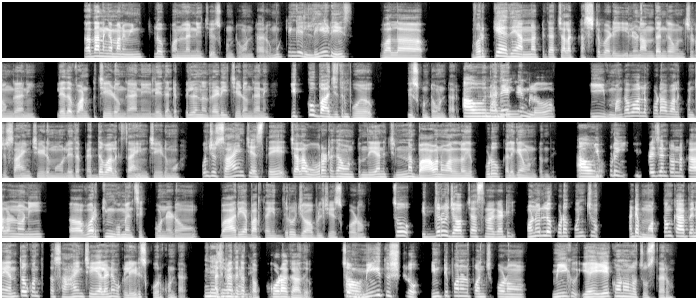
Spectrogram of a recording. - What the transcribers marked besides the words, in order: other background noise; in English: "లేడీస్"; tapping; in English: "రెడీ"; in English: "ప్రెజెంట్"; in English: "వర్కింగ్ వుమెన్స్"; in English: "సో"; in English: "జాబ్"; in English: "లేడీస్"; in English: "సో"
- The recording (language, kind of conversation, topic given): Telugu, podcast, మీ ఇంట్లో ఇంటిపనులు ఎలా పంచుకుంటారు?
